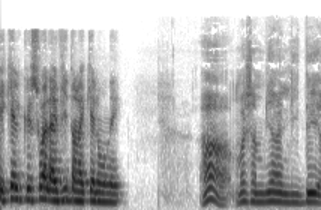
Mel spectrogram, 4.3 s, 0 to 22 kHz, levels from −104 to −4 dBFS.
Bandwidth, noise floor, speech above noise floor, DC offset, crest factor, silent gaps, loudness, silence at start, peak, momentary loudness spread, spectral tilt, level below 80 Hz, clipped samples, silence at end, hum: 12.5 kHz; -65 dBFS; 44 dB; under 0.1%; 16 dB; none; -21 LUFS; 0 s; -4 dBFS; 11 LU; -6.5 dB/octave; -68 dBFS; under 0.1%; 0 s; none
